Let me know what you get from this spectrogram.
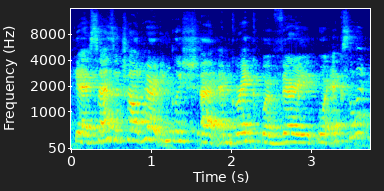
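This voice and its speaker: A woman's voice: fairly high pitch, a little fast, bright, forceful tone. A young woman, chatting as an interview guest in a cheerful, chatty way with ums. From Australia. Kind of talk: casual conversational interview. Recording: echoey room, mic at a distance.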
